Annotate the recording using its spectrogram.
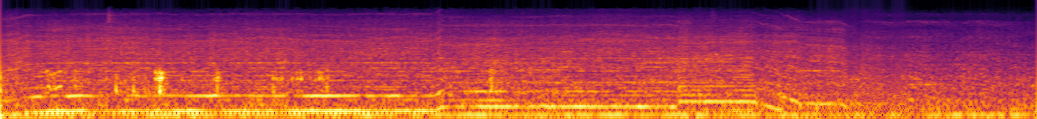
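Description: A racing car engine idles and drops in pitch as the car slows.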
